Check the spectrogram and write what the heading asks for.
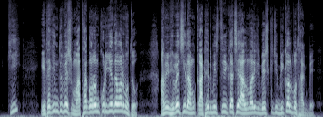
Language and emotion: Bengali, angry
